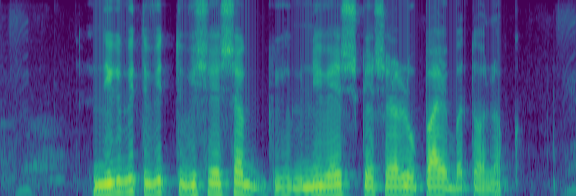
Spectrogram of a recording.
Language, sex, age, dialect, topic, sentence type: Maithili, male, 18-24, Southern/Standard, banking, statement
